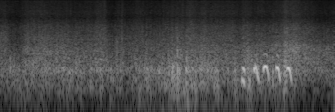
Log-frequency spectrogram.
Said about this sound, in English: And now the rain is hammering through the hole in the door, and all my kit's getting wet.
